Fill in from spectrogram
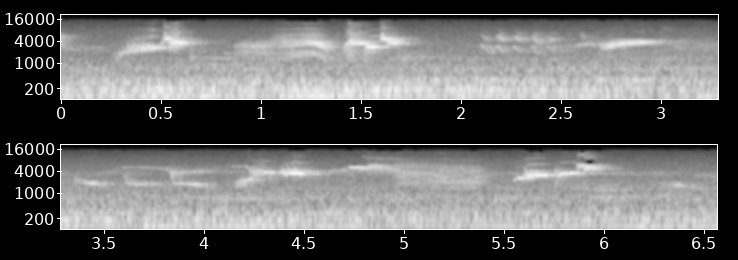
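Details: In a backyard, a common tailorbird gives bright, sharp chirping notes in quick irregular bursts, over a steady low rumble of background noise.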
